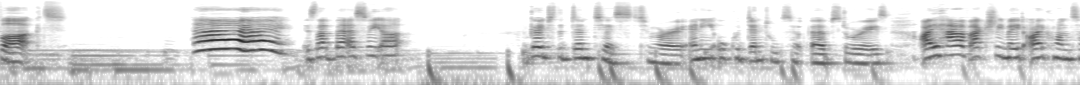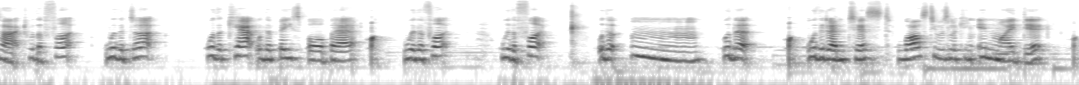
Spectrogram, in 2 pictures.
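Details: Woman with Tourette's syndrome, recorded live while streaming; involuntary vocal tics with sudden swearing and word substitutions interrupting her speech; real, not acted; vocal tics.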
